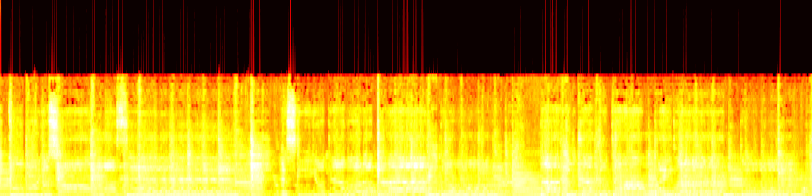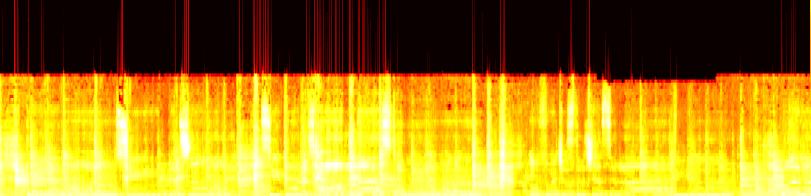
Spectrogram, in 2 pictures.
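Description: A young woman singing solo into a handheld microphone, holding her long notes with a wide vibrato, over a steady instrumental accompaniment.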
